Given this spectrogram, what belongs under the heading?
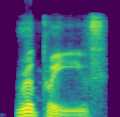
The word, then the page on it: reprieve: British English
